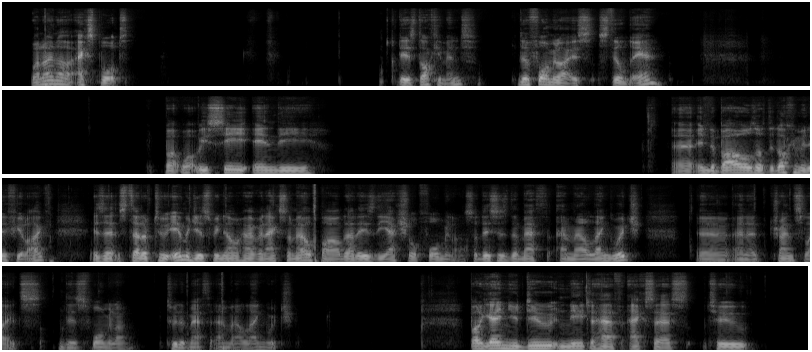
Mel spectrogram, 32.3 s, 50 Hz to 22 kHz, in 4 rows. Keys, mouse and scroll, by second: 1.8 ctrl+s, 1.9 ctrl+e, 3.6 ctrl+o, 11.4 ctrl+c, 16.5 Down, 16.7 Down, 16.9 Down, 17.1 Down, 17.4 Down, 17.5 Down, 17.7 Down, 17.9 Down, 18.3 Up, 19.2 Return, 23.2 Page_Down, 23.6 Page_Down, 23.9 Page_Down, 24.4 Page_Up, 24.7 Page_Up, 24.8 Page_Up, 25.0 Page_Up.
